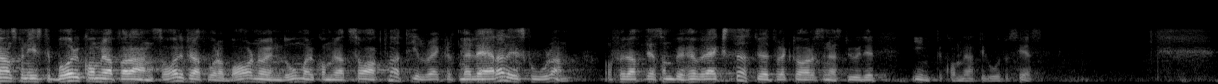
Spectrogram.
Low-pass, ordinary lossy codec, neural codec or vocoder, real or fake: 5.4 kHz; AAC, 32 kbps; codec, 16 kHz in and 24 kHz out, 1 kbps, XY-Tokenizer; fake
